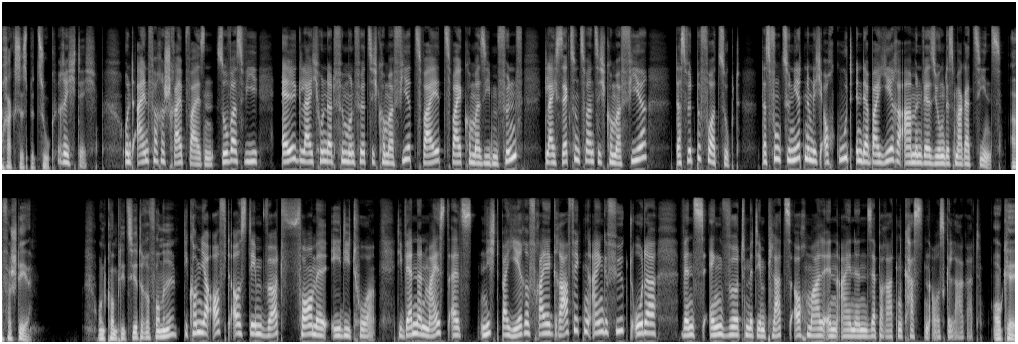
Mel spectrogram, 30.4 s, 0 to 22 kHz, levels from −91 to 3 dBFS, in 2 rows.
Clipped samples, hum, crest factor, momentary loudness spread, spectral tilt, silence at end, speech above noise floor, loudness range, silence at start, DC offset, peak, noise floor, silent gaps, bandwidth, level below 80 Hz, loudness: under 0.1%; none; 16 dB; 8 LU; -5 dB/octave; 0 s; 63 dB; 3 LU; 0 s; under 0.1%; 0 dBFS; -80 dBFS; 17.87-17.91 s; 12.5 kHz; -46 dBFS; -18 LUFS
